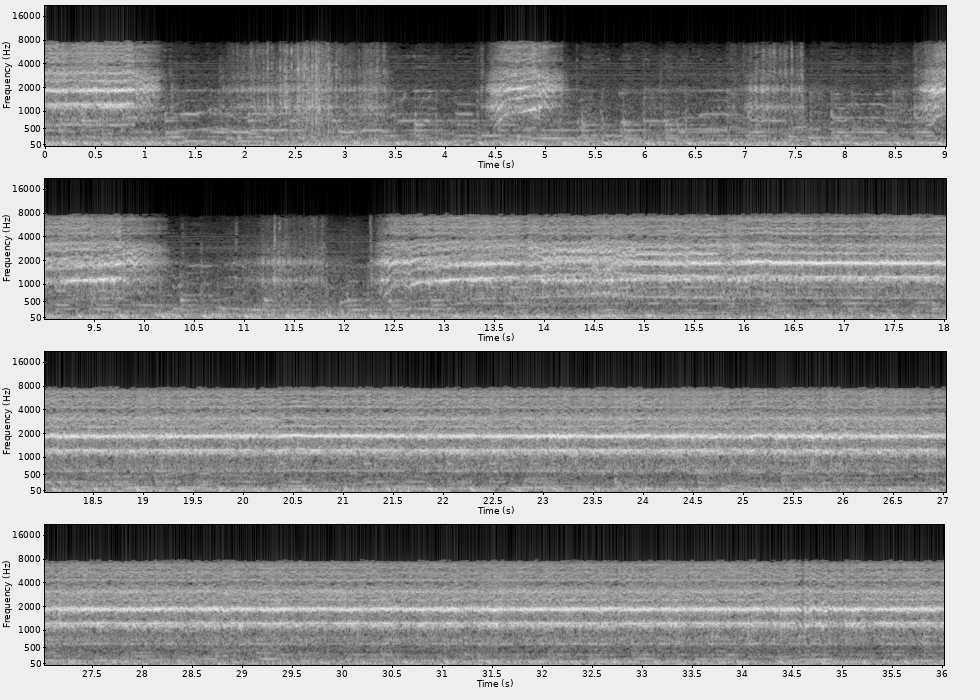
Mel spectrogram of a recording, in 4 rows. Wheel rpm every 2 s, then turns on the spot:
100, 20, 30, 0, 60, 20, 110, 160, 160, 160, 160, 160, 160, 160, 160, 160, 160, 160.
0-4 10-12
